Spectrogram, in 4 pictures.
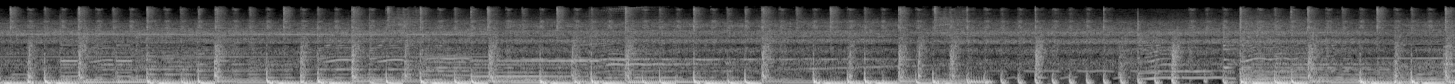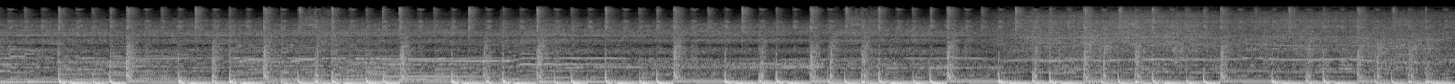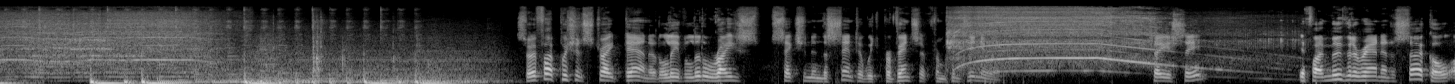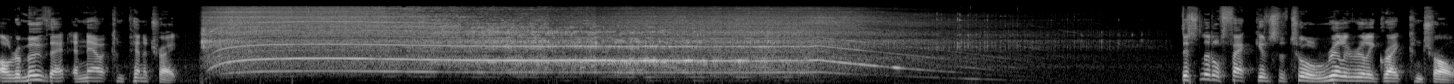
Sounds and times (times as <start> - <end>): Tools: 52.9 - 55.3.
